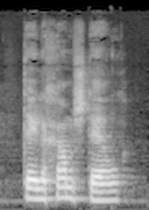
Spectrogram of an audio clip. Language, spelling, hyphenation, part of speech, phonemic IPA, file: Dutch, telegramstijl, te‧le‧gram‧stijl, noun, /teːləˈɡrɑmˌstɛi̯l/, Nl-telegramstijl.ogg
- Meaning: telegram style, telegraphic style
